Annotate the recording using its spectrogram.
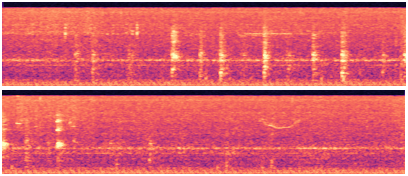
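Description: Faint steady electrical hum with a few soft, scattered ticks of handling noise from a hand holding a small culture cup.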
